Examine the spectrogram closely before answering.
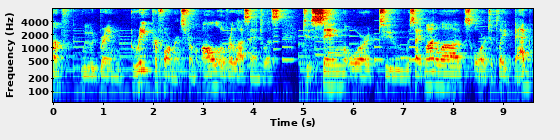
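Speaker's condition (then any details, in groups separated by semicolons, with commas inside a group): No condition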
